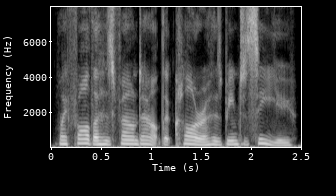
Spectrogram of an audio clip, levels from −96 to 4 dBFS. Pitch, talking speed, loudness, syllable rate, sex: 190 Hz, 285 wpm, -17 LUFS, 6.1 syllables/s, female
